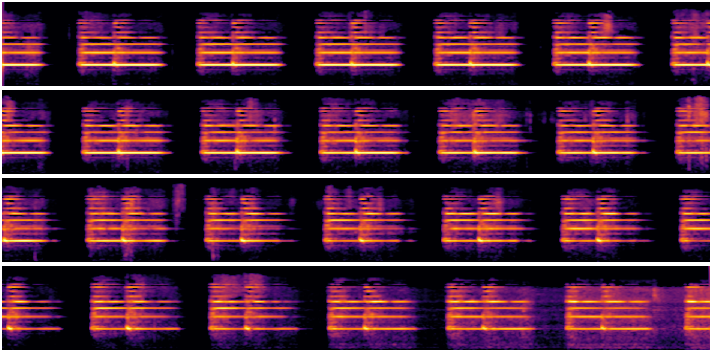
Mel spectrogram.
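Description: Electronic warning bell of an AŽD level crossing sounding a single pitched chime about once a second. In the last few seconds, the noise of an approaching train rises beneath the chimes.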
